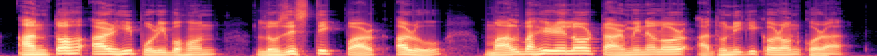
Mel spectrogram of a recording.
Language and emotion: Assamese, neutral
